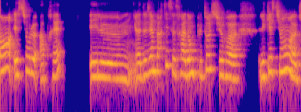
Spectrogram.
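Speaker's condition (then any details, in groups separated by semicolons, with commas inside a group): No condition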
